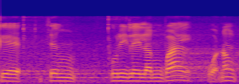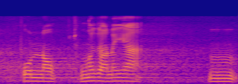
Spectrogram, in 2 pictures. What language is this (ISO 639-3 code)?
brx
